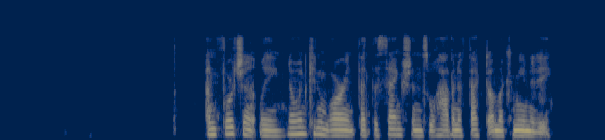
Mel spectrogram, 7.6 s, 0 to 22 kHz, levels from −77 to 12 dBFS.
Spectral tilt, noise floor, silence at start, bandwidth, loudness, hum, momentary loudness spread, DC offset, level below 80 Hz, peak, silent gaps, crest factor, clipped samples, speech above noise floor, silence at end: -6 dB/octave; -80 dBFS; 2.55 s; 8 kHz; -26 LUFS; none; 6 LU; under 0.1%; -66 dBFS; -10 dBFS; none; 18 dB; under 0.1%; 55 dB; 0.7 s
